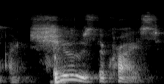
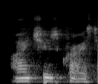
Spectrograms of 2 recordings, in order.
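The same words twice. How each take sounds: First: "choose" stretched out slow and weighty; slow it right down, lean into "choose"; slow solemn declaration. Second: Said in the usual way. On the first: Real, not acted. Repeats declaration slowly.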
